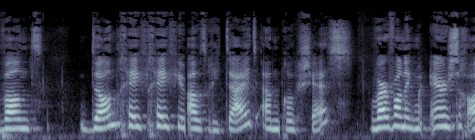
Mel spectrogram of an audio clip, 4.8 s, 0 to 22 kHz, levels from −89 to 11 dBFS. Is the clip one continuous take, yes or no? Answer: no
